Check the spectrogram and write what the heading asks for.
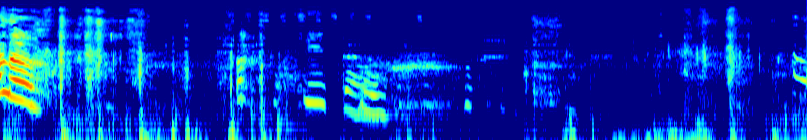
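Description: A high-pitched voice calls out once at the start, its pitch falling, followed by a few faint short vocal sounds and intermittent gusts of wind rumbling on the microphone.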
